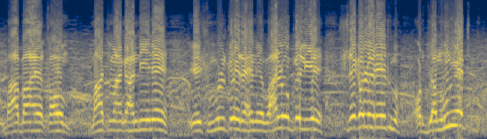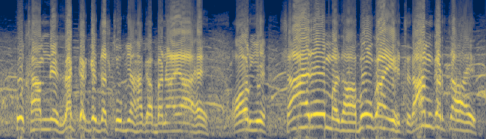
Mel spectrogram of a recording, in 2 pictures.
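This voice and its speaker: A man speaks in a raised, projected voice, high in pitch, with ordinary pitch variation. Crowd noise carries in the background. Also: very even loudness. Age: 80s+. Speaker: protest speaker. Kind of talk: interview at a protest. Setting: outdoors at a protest.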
